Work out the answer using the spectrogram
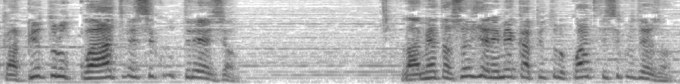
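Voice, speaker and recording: Brazilian male pastor in his forties, very high voice, fiery shouting sermon, faint music behind. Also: lively intonation, fast. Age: 40s. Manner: fiery preaching, shouting and exhorting.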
